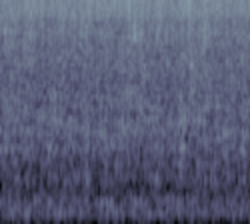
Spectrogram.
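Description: Water pouring into an aquaponics grow bed in a geodome greenhouse, a steady close gushing and splashing, even and continuous through the brief moment.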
